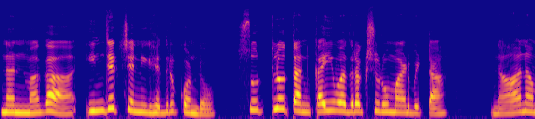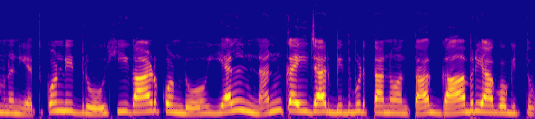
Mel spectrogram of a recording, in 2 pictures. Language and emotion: Kannada, fearful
